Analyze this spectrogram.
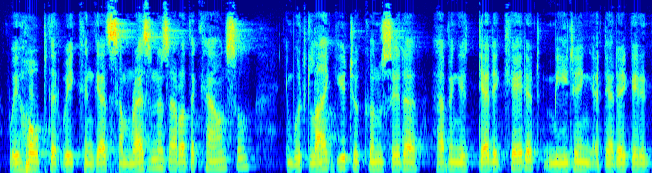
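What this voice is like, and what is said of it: Noticeable non-local accent. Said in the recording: “despite my accent”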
